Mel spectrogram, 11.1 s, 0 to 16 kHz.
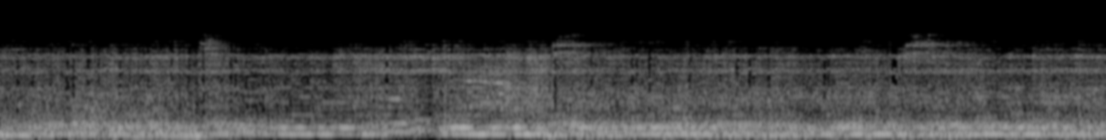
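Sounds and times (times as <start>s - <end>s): distorted guitar and bass chord: 0.0s - 11.0s
punk band playing live: 0.0s - 11.0s.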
